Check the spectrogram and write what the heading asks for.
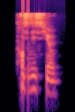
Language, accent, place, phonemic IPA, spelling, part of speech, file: French, France, Lyon, /tʁɑ̃.zi.sjɔ̃/, transition, noun, LL-Q150 (fra)-transition.wav
- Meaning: transition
